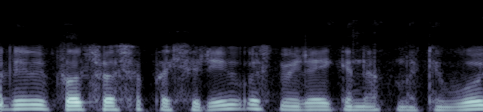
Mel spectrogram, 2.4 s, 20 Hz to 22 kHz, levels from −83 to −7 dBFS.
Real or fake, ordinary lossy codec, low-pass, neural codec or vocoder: fake; Opus, 32 kbps; 10.8 kHz; codec, 24 kHz, 0.9 kbps, WavTokenizer, small release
